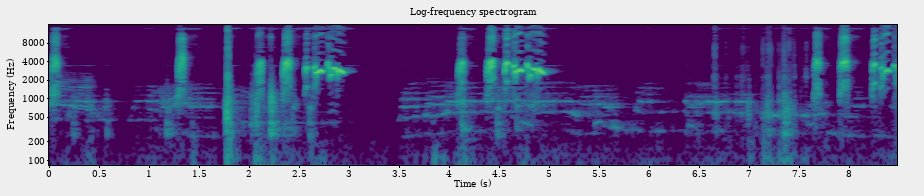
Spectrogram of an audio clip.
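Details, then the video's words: Lure call of a male sooty-headed bulbul, rendered as a lively 'cor cor cor': loud, harsh, scratchy chattering phrases of several quick notes, repeated in bursts about every two to three seconds, with faint steady tones in the background. "suara pikat burung kutilang jantan gecor cor cor"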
